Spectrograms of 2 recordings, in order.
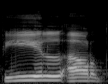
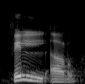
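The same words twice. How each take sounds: First: Fiil with the long vowel drawn out; stretched fil, wrong. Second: Fil said short, one count. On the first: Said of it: "not fil ard". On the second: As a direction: keep the ya in fil unstretched. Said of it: "Do not stretch it". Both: Shown as a demonstration.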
